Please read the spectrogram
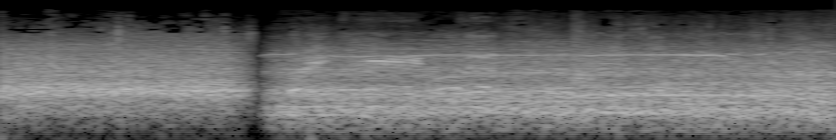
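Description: Steady stadium crowd noise from a football game, a dense haze of many voices. It drops out briefly about a second in, where one highlight clip cuts to the next.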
